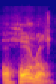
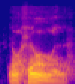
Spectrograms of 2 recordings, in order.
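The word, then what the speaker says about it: Orhorhoro: Ruke Ohoro. What is it? How do you pronounce that, Kevin? You got it? Or Horror. You gotta roll the R though.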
